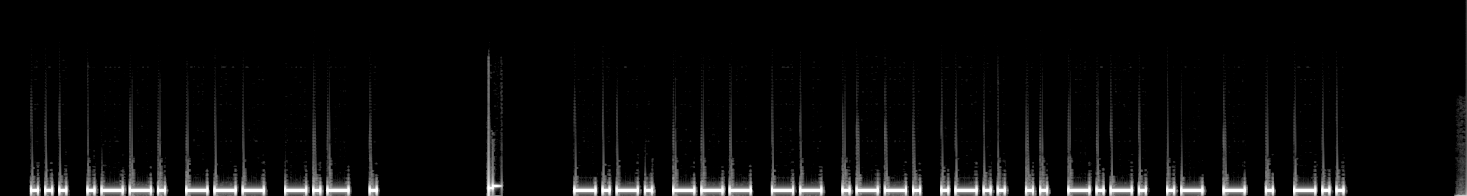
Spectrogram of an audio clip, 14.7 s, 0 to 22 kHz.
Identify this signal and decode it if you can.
Morse code, heard as a keyed tone, about 17 wpm, 700 Hz. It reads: SPOKE COMPLICATED
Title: Sentences from Top 1200 Words - New Word Drill Alt - 17wpm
